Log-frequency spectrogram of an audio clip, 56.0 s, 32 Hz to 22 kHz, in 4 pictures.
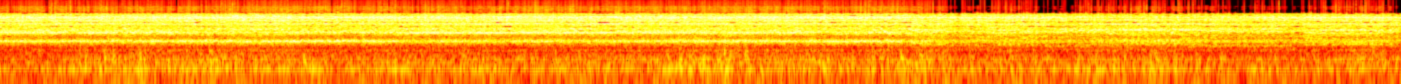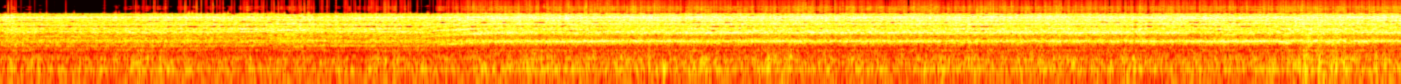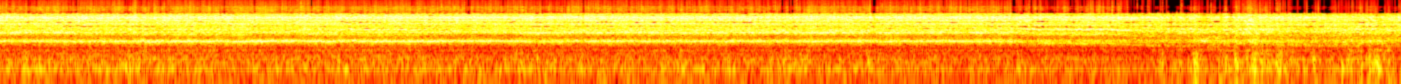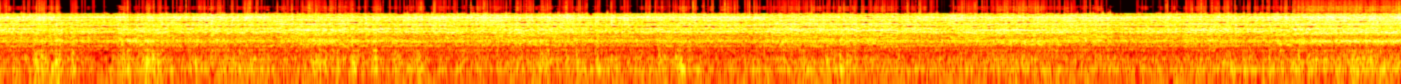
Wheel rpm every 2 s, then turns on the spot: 230, 220, 230, 230, 200, 160, 160, 160, 160, 210, 230, 230, 230, 220, 220, 210, 230, 240, 230, 190, 170, 160, 160, 160, 160, 160, 160, 200.
none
